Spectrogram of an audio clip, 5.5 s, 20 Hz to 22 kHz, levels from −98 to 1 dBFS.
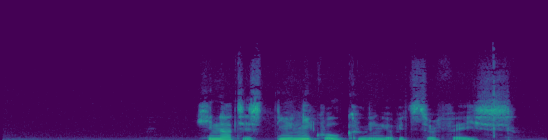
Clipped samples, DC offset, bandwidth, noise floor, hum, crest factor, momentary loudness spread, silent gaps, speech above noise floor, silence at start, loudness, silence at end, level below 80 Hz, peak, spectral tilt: under 0.1%; under 0.1%; 13 kHz; -82 dBFS; none; 20 dB; 8 LU; none; 39 dB; 2 s; -43 LUFS; 0.35 s; -80 dBFS; -24 dBFS; -5.5 dB/octave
